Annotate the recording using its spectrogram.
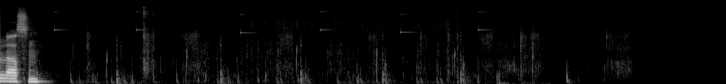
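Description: Wood is chopped with quick, soft knocks.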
